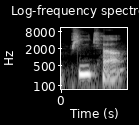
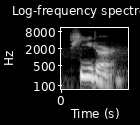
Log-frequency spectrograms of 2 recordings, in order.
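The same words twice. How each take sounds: First: The middle t is a clear t sound. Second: The middle t is a d-like flap. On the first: "le T de Peter"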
